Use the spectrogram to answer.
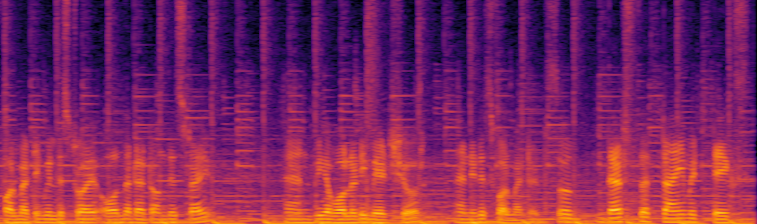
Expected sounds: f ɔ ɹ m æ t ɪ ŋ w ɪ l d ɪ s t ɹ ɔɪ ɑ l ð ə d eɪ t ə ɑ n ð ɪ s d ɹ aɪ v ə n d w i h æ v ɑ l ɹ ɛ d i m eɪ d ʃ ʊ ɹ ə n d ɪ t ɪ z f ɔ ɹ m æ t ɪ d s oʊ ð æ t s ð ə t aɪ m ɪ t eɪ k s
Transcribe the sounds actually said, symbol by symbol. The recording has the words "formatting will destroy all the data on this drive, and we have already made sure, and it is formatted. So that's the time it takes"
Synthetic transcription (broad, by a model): f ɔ ɹ m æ t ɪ ŋ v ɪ l d ɪ s t ɹ ɔɪ ɑ l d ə d eɪ t ə ɑ n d ɪ s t aɪ p ə n d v i h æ v ɑ l ɹ ɛ d i m eɪ d ʃ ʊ ɹ ə n d ɪ t ɪ z f ɔ ɹ m æ t ɪ d s oʊ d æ t s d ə t aɪ m ɪ t eɪ k s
